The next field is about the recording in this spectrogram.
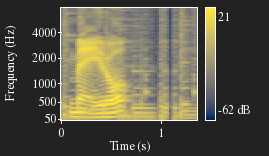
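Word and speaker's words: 迷路: While this one, meiro, by the way, accented on the first syllable, so be careful.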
